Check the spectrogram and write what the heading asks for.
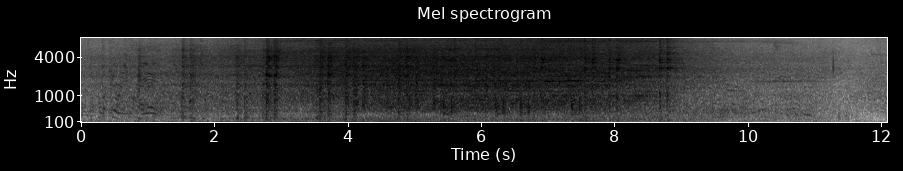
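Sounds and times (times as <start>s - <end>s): train wheels clattering over rail joints: 0.0s - 9.2s.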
